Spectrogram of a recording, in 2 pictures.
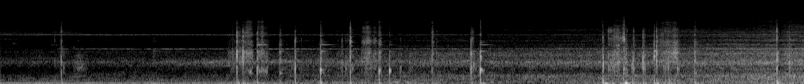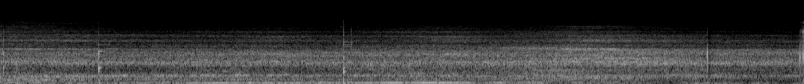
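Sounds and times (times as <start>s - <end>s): train rolling noise: 2.2s - 16.0s
sharp clicks and knocks: 2.3s - 5.0s.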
